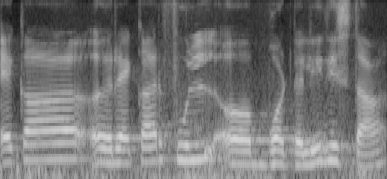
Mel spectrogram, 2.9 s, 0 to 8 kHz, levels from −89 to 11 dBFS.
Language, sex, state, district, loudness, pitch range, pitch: Konkani, female, Goa, North and South Goa, -13 LUFS, 180-225 Hz, 195 Hz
